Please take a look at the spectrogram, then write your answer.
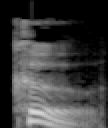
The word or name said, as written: coo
